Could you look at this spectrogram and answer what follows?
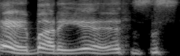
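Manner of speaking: put-on stock Boston guy accent. Retelling a movie scene, imitating Ben Affleck as a stereotypical Boston guy. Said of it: "the stereotypical Boston guy".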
